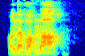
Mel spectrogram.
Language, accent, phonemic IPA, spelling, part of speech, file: French, France, /ɑ̃.n‿a.vwaʁ maʁ/, en avoir marre, verb, LL-Q150 (fra)-en avoir marre.wav
- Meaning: to be fed up (with), to have had it, to be sick and tired (of)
